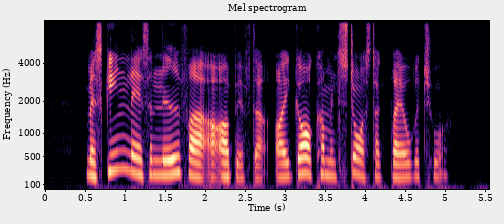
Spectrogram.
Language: Danish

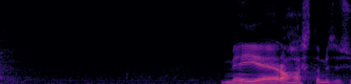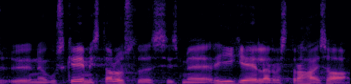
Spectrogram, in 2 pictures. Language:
Estonian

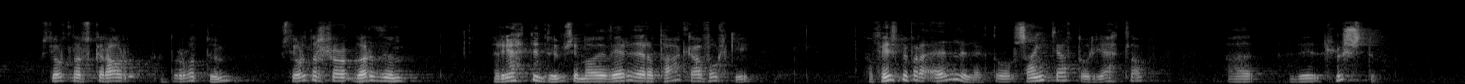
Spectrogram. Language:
Icelandic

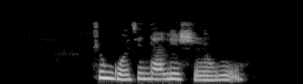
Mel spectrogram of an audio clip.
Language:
Chinese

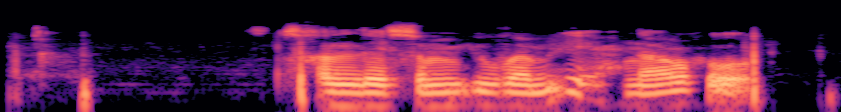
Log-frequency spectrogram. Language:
Kabyle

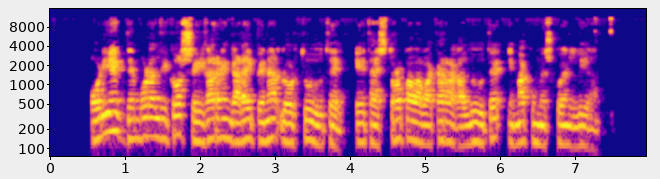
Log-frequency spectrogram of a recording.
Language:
Basque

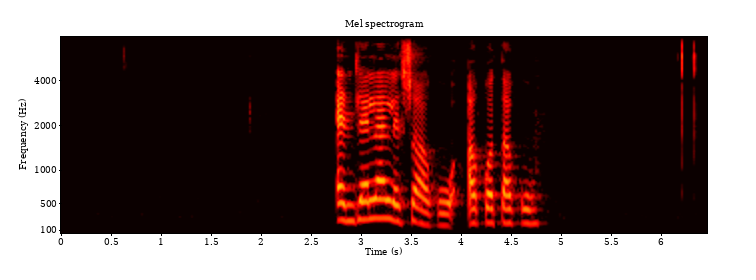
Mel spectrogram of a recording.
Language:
Tsonga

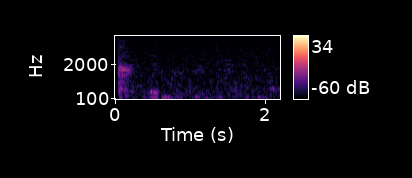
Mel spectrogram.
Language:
Swahili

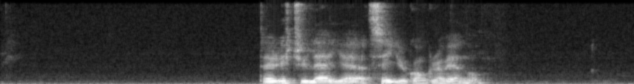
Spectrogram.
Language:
Faroese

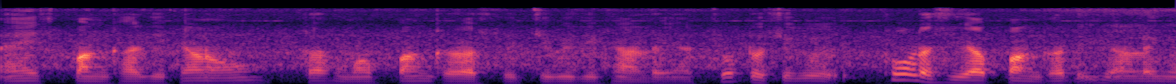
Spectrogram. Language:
Garhwali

